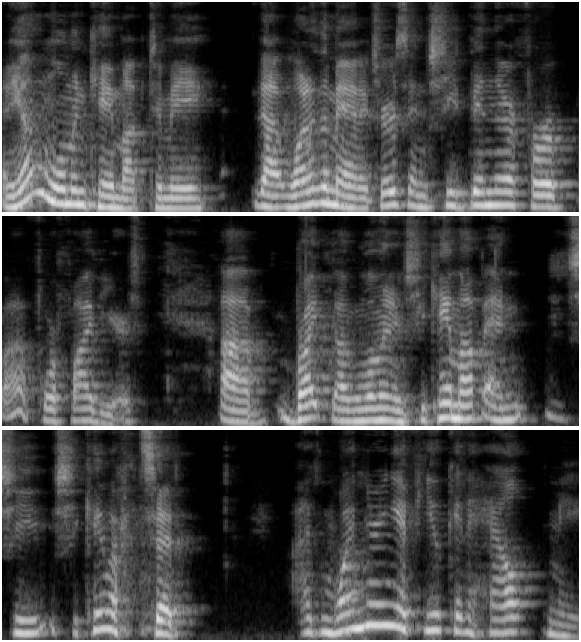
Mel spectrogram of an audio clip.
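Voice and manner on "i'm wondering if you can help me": small, slight, tiny little-bitty voice. Retelling a young manager asking for help, the speaker imitates her tiny little voice. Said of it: "a voice that was just a tiny little bitty voice".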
